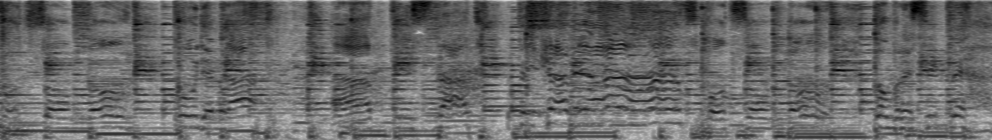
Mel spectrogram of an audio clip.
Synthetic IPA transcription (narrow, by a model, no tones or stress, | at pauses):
bɔtsɔmd̪ɔbuɟɛmɾat̪ | at̪ist̪a | t | d̪ʃkavɪa | spɔsɔmd̪ɔd̪ɔbɾɛsipɾɛɦa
